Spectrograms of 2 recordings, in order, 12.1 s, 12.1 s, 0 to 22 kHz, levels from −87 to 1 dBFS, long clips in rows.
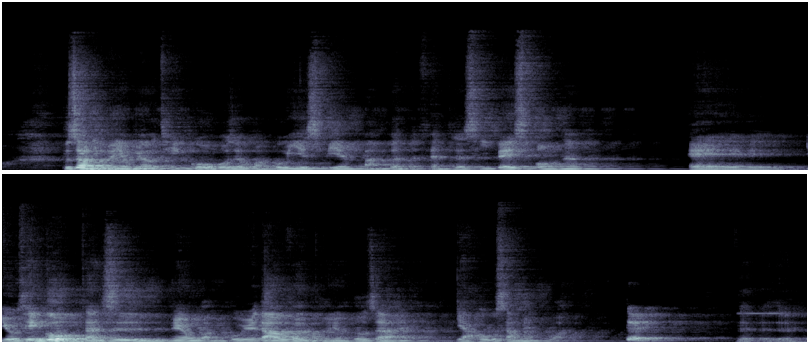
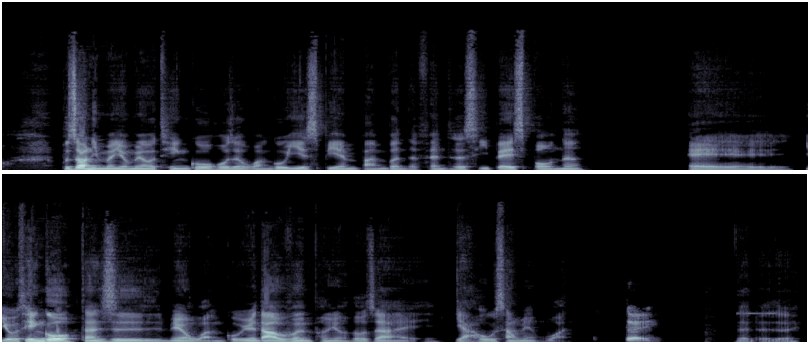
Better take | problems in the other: second | room echo; noticeable; dies away in 0.9 s // off-mic speech; far

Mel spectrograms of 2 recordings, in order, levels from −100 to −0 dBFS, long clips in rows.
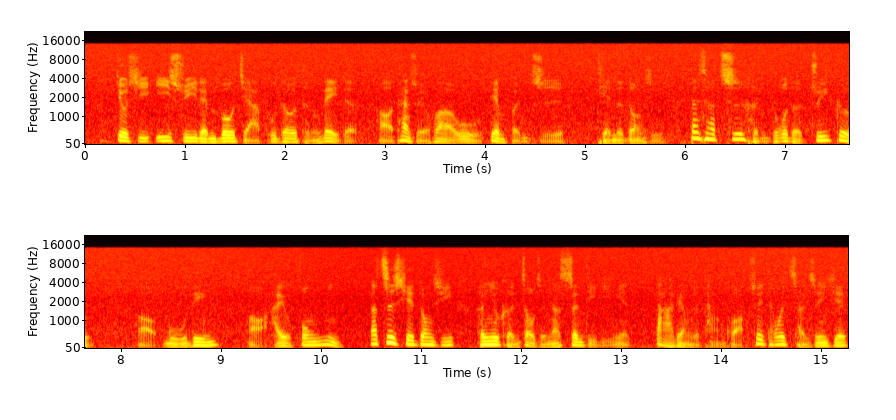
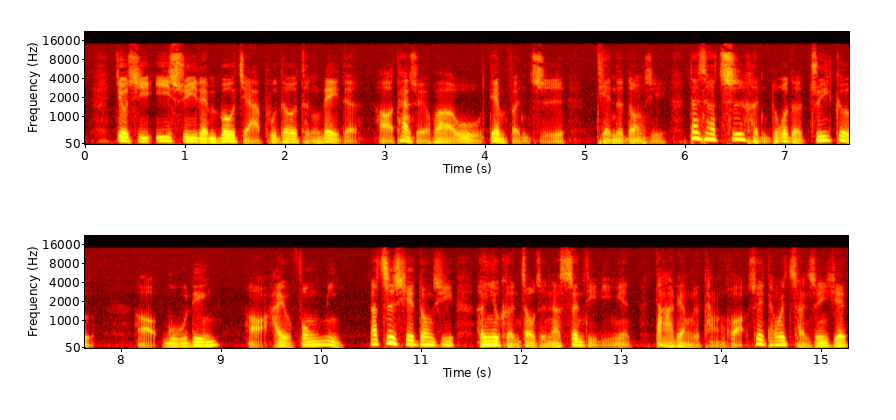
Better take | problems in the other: second | hiss; loud; throughout; 8 dB below the speech; faint in the second

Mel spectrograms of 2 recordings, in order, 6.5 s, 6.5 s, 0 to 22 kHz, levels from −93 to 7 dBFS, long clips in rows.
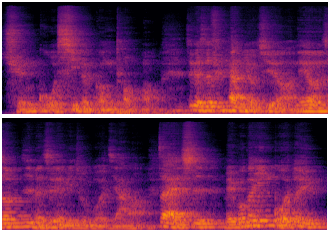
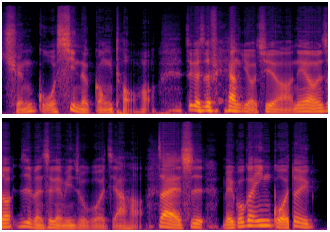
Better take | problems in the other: second | off-mic speech; far // room echo; noticeable; dies away in 0.6 s

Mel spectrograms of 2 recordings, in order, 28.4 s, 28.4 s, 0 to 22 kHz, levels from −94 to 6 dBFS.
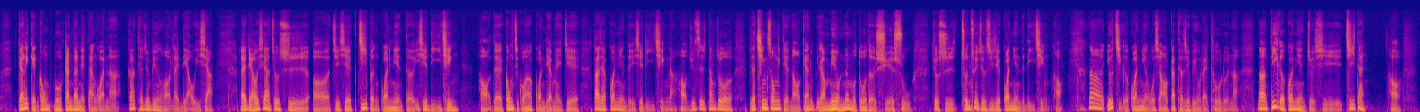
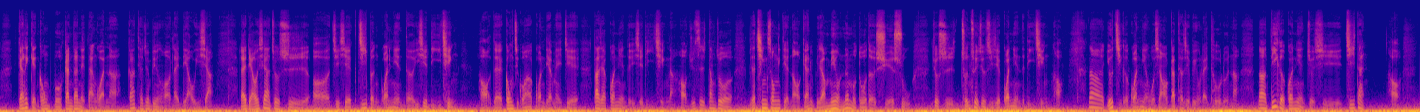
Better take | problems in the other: first | low rumble; noticeable; throughout; 15 dB below the speech

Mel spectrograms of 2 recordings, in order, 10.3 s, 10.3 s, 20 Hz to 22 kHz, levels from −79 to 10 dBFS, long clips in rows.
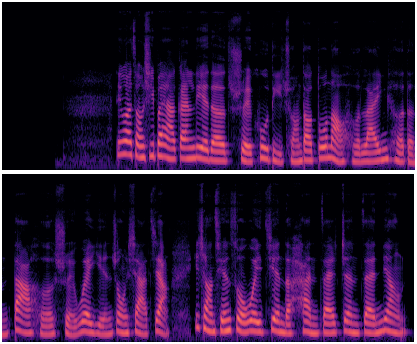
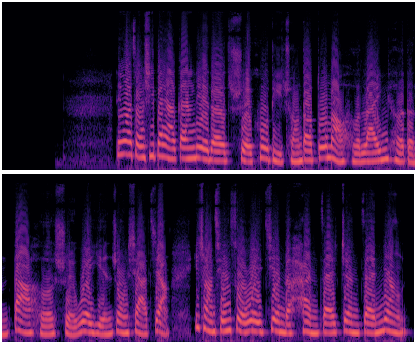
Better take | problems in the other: first | distortion; heavy; 24% of the sound clipped

